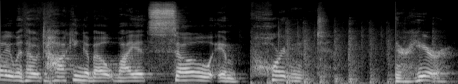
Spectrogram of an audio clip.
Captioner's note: door handle rattles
